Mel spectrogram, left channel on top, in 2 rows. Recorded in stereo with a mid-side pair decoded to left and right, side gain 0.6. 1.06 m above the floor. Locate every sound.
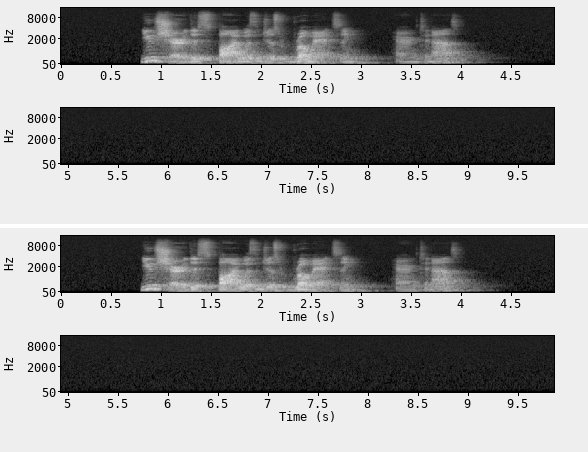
0.8 s a man speaking: 15° right, 0.9 m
